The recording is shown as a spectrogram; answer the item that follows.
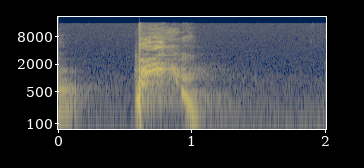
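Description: A man clears his throat once: a short, sudden rasp about half a second in, dropping in pitch as it ends.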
